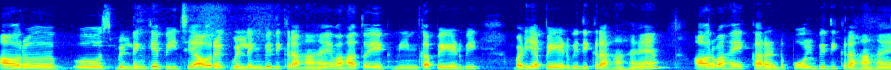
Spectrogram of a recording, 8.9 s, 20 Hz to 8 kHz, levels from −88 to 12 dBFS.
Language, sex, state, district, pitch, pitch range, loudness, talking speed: Hindi, female, Bihar, West Champaran, 195 Hz, 185-205 Hz, -18 LUFS, 230 wpm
